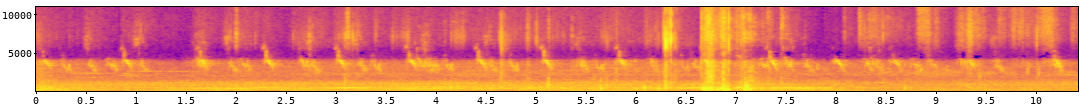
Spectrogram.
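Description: Small birds chirping over and over outdoors, short falling chirps several a second, over a low steady hum. A brief louder clatter comes about two-thirds of the way through.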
